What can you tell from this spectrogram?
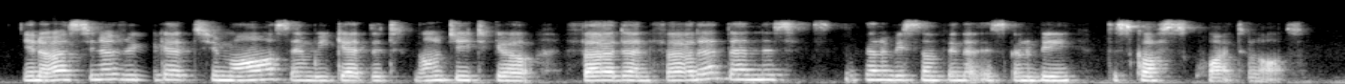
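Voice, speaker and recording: This woman's voice is somewhat breathy. Her intonation stays fairly even. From Switzerland. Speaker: analog astronaut and PhD researcher. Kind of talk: webinar Q&A. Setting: video call.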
